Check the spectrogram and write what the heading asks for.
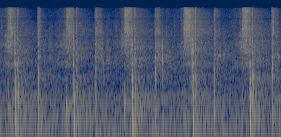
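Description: A deck of oracle cards being shuffled overhand in the hands, a quick run of light card slaps about four times a second.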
